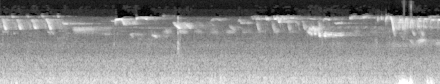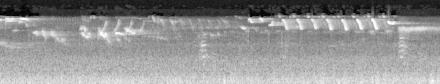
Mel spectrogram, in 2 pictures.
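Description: Several small birds chirping and trilling, with quick runs of high chirps one after another. A brief low thump about five seconds in.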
